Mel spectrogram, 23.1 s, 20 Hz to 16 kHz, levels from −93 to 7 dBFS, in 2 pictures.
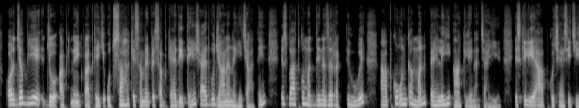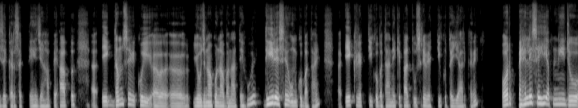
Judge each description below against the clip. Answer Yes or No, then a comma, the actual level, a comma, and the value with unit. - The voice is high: No, low, 125 Hz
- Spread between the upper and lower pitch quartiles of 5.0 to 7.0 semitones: Yes, average, 5.3 semitones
